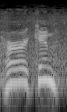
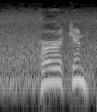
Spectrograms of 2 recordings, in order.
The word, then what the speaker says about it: Hurricane: This is the Hurricane Creek, or as us locals call it, the Hurricane, which I guess if you were to spell that would be H-U-R-I-C-U-N, Hurricane.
